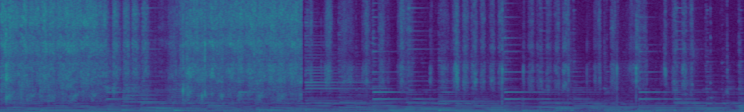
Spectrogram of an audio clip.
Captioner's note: rough sandpaper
